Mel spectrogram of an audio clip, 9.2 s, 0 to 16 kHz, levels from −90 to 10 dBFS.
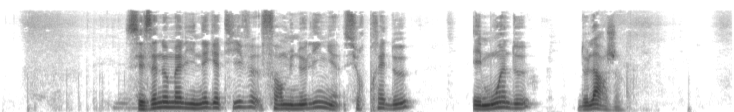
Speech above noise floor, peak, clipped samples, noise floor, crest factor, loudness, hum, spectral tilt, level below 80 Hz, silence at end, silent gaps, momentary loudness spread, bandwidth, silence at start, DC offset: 51 dB; -4 dBFS; under 0.1%; -71 dBFS; 18 dB; -20 LUFS; none; -4.5 dB/octave; -56 dBFS; 1.4 s; none; 11 LU; 11.5 kHz; 1.6 s; under 0.1%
